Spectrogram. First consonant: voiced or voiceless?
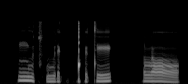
voiced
